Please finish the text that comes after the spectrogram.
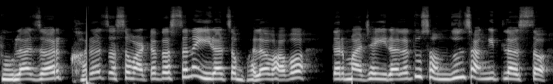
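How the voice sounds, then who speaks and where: A woman's voice: sits high, normal speed, a little mellow, close to an everyday voice. A woman voicing an outspoken woman who lectures and scolds her sister-in-law, as a dramatic reading of serial dialogue. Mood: reproachful. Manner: reproachful, lecturing.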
